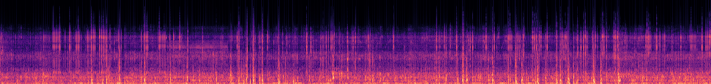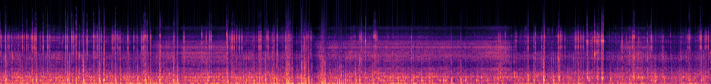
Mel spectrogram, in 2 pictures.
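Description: Mountain bike riding over a rough dirt woodland trail: knobbly tyres rumbling steadily on the ground, with frequent short knocks and rattles from the bike as it goes over bumps.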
